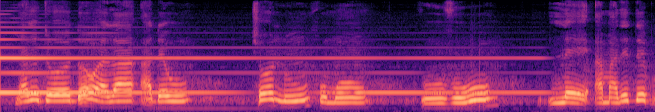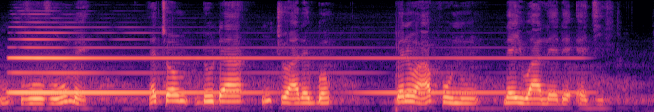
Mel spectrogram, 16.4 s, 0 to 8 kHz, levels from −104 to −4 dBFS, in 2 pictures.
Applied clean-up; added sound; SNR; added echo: none; Wind instrument, woodwind instrument; 5 dB; none.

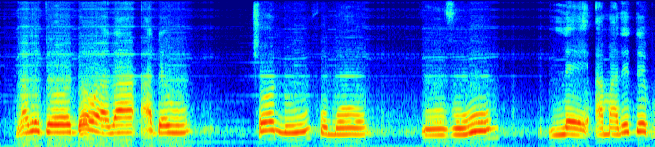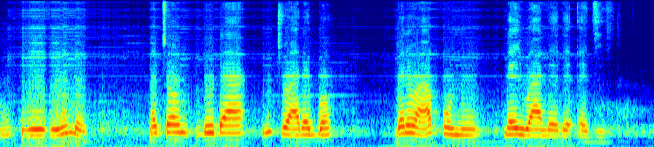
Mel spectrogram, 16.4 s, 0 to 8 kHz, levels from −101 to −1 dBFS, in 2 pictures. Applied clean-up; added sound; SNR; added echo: neural separator model SepFormer DNS4.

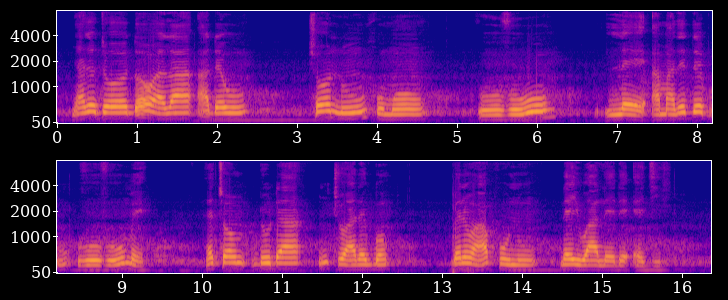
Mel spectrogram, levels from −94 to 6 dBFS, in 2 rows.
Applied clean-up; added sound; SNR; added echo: none; none; none; none.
